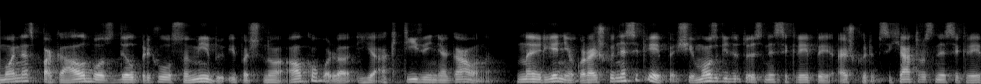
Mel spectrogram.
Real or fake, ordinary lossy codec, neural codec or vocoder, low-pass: fake; AAC, 48 kbps; codec, 16 kHz, about 1 kbps, DyCAST, with the encoder's durations; 7.2 kHz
